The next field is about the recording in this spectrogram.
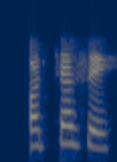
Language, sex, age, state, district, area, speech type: Odia, female, 18-30, Odisha, Bhadrak, rural, conversation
